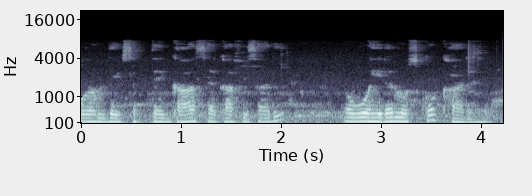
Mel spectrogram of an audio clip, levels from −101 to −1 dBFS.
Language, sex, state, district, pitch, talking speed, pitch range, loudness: Hindi, male, Uttarakhand, Tehri Garhwal, 130 Hz, 225 wpm, 125-140 Hz, -17 LUFS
